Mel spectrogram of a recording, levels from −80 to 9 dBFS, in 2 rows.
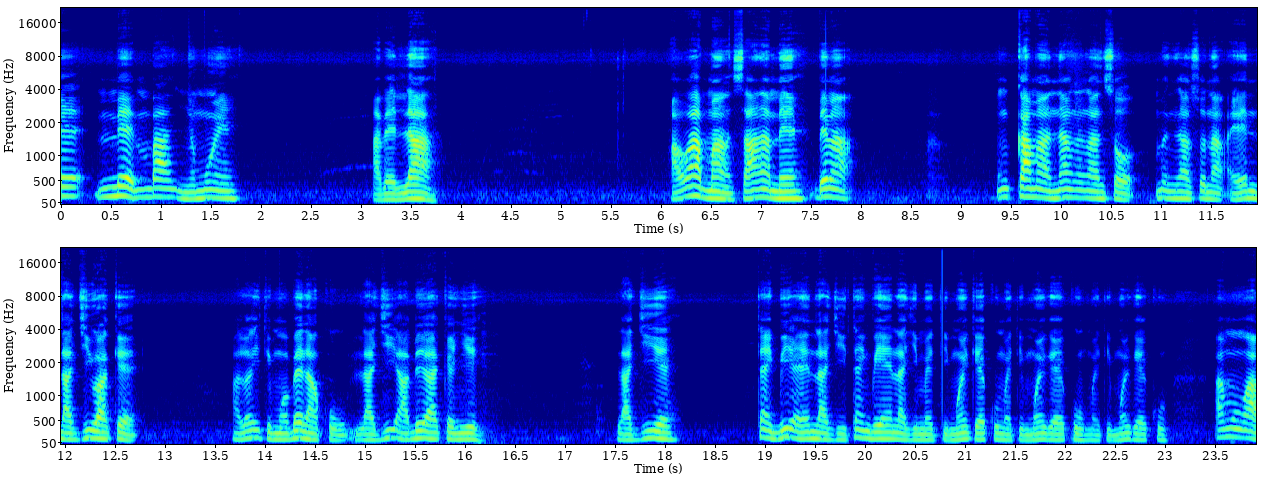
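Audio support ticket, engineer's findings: Bit error spike. Single flipped bit in memory or on the digital link, sample value jumping by a power of two and snapping back. Two sharp broadband ticks unrelated to the speech: 7.64 s, about -16 dBFS; 20.77 s, about -10 dBFS.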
